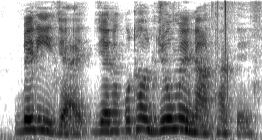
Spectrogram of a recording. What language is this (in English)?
Bangla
